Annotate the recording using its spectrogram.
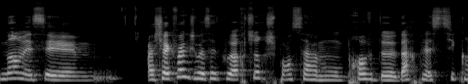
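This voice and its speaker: A woman with an unremarkable speaking voice, at a fairly quick pace and with ordinary pitch variation. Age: 20s. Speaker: book podcast co-host. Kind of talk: casual chat.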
